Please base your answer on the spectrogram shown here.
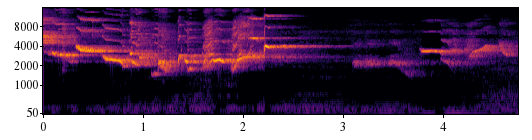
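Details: Shama over-stimulated by breeding condition singing loud ngeplong song: dense whistled and trilled phrases for two seconds, then slower, spaced clear whistles.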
